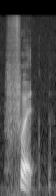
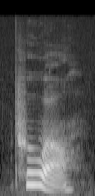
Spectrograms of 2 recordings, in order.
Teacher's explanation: We're contrasting the sound oo, a strong, non-reducible sound, oo, that is made far forward in the mouth, with the lips fully rounded, with the reduced uh sound in the second and fourth columns.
